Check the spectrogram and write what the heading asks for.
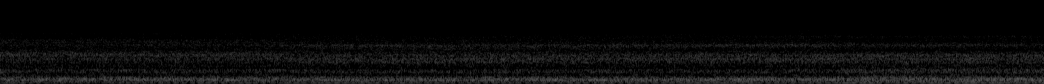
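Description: Steady low hum and hiss of room background noise, with no distinct events.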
